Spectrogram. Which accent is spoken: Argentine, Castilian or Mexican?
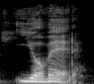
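Castilian. The ll is said softer, Castilian style.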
